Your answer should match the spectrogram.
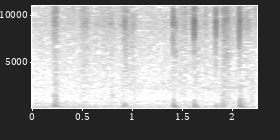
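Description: A felt-tip marker writing on paper: faint, irregular short scratches and light taps of the pen strokes.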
